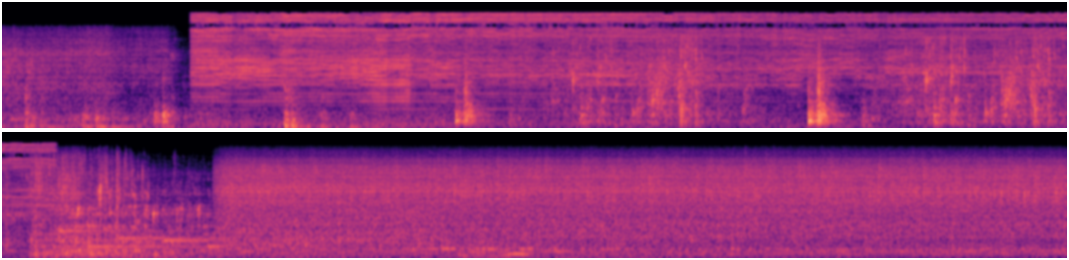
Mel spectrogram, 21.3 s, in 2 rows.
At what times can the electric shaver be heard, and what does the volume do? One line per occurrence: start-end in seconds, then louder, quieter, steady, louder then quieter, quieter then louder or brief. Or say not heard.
1.9-11.2 quieter.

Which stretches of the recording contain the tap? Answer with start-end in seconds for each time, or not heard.
0.0-21.2.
